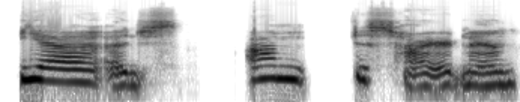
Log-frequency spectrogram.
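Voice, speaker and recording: In a put-on character voice, a woman speaks at a very slow pace with a fairly high pitch, a raspy edge and a weary tone. Her intonation is lively, and the sound is dry and close with no echo. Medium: actual play. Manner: weary, low-key.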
